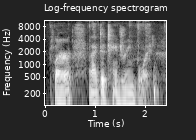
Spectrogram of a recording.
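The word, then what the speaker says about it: Phlur: introduction to this brand I believe it is pronounced plur p-h-l-u-r plur and I did Tangerine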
